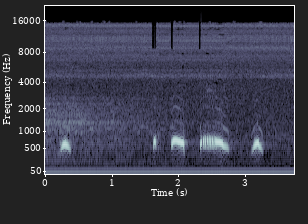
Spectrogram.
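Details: Spotted dove giving stimulating 'kích bổi' coos: a lone rounded hoot, a pause, then a phrase of a clipped note, a short coo, a long trilled rolling coo and a falling closing coo.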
